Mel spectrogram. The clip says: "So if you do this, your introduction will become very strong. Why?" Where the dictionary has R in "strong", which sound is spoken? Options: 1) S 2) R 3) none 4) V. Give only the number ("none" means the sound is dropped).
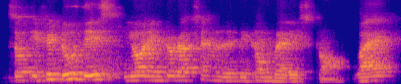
2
